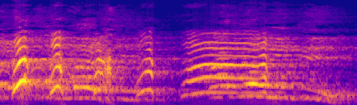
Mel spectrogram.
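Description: Men laughing: a quick run of short, high-pitched laughs, then a longer held laugh in the second half.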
